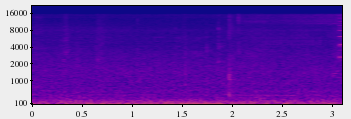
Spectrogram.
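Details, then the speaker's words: PC failing power-on self test in a boot loop, fan not spinning: low steady hum in a quiet room, then one short high beep as it restarts; owner suspects the Kingston RAM, not confirmed. "Okay, I'll disconnect the cable for HDMI. She'll come back to the GoPro, and it's on a boot loop."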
